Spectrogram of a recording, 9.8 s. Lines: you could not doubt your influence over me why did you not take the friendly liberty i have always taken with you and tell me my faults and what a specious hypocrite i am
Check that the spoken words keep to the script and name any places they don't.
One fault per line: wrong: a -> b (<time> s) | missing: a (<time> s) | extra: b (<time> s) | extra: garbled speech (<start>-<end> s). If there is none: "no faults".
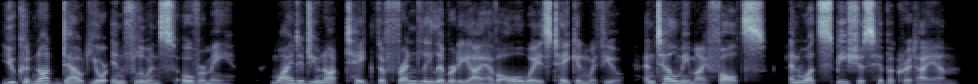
missing: a (8.2 s)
